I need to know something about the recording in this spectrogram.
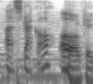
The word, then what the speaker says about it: Strekal: your last name uh stle oh okay just how it looks just like shle yep um dude thanks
